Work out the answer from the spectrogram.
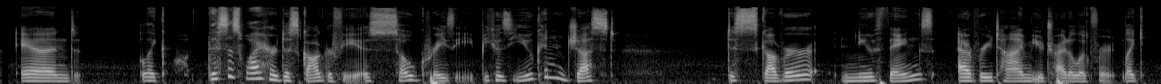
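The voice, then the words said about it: Worn-out, strained voice. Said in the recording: “I'm recording this at night, and I swear my voice is, like, gone. Like, my voice, like, literally sounds, like, I probably, like, don't sound super hot”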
